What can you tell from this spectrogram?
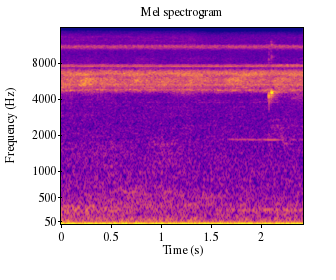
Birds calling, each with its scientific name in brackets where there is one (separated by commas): Plumbeous Pigeon (Patagioenas plumbea)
